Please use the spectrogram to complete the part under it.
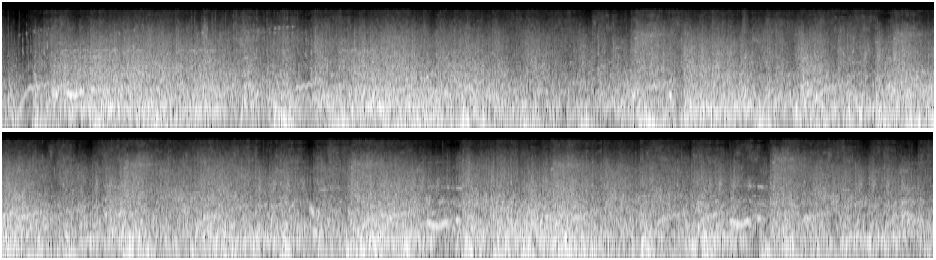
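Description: Explosions boom and crackle in a busy battle, one after another.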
